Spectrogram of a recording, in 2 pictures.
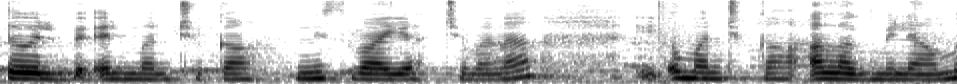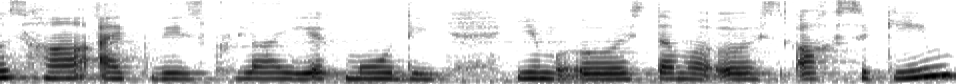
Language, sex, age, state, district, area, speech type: Kashmiri, female, 18-30, Jammu and Kashmir, Ganderbal, urban, spontaneous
